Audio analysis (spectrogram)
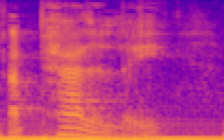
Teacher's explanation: we just pronounce apparently without the T sound. The T is silenced here, or they say loss.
